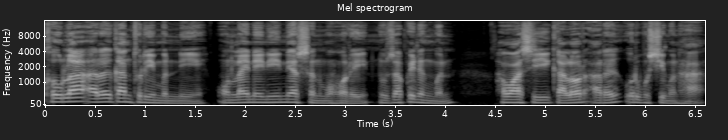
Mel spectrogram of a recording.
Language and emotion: Bodo, neutral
